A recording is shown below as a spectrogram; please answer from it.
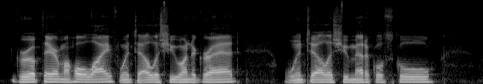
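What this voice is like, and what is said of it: Slight Cajun Louisiana accent. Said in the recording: “a little bit of my Cajun accent, southern Louisiana”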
